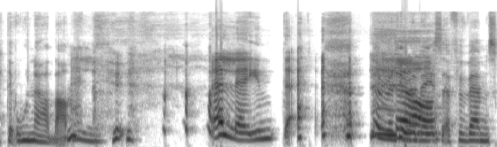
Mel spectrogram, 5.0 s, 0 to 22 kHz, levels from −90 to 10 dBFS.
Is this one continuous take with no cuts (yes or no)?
no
